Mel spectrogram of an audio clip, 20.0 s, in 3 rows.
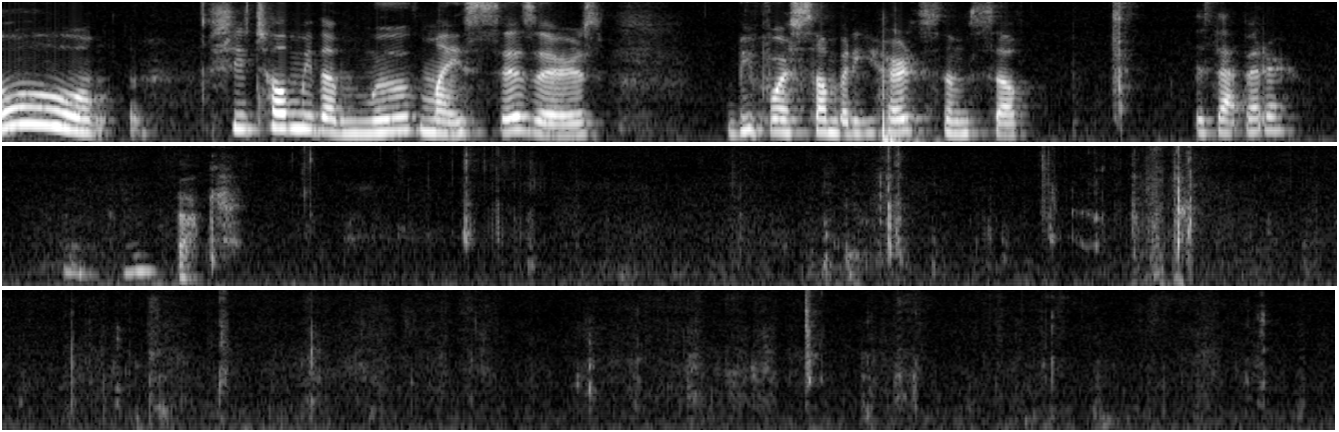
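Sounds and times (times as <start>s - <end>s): egg roll being chewed: 8.0s - 20.0s
crisp wrapper crunching: 8.2s - 9.6s, 10.7s - 20.0s.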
